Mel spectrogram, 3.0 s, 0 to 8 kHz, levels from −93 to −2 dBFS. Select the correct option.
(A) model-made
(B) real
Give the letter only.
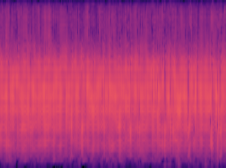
A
